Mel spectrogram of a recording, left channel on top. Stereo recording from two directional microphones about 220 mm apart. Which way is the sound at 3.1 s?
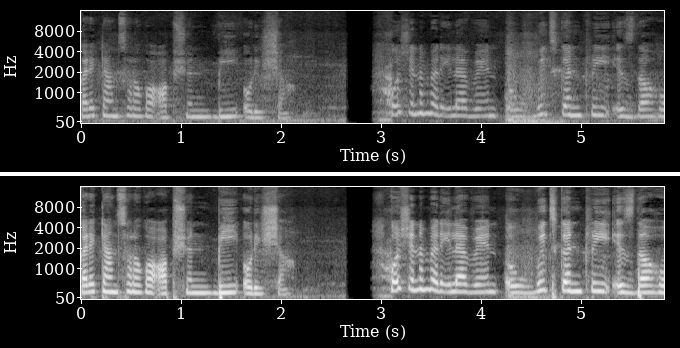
40° right (ahead or behind).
